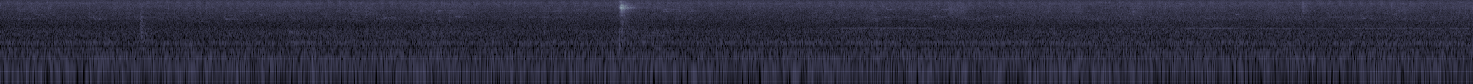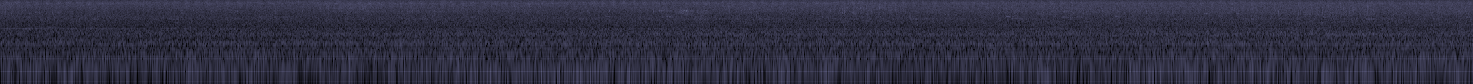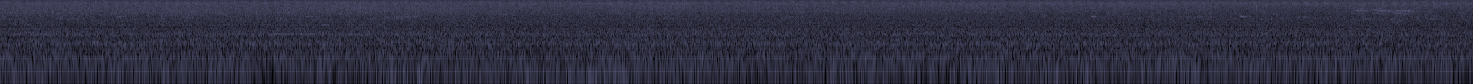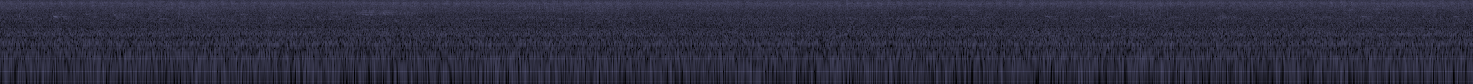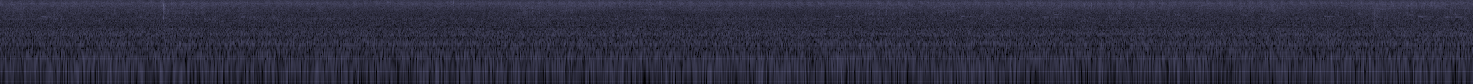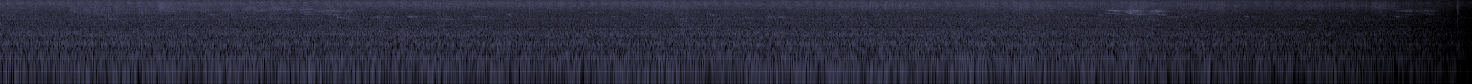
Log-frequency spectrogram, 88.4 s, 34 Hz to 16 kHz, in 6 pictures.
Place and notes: Lithuania, Kloviniai, at cell tower
buzzing of transformers and other (natural/unnatural) sounds
3 July, ~15:00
